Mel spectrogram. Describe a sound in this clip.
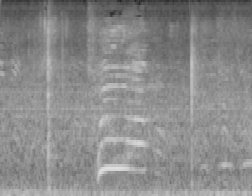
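A man shouts a short call across an open field.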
